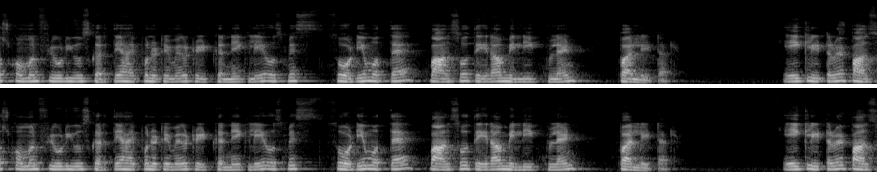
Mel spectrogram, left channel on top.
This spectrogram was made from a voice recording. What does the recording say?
कॉमन फ्लूइड यूज करते हैं हाइपोनेट्रीमिया को ट्रीट करने के लिए, उसमें सोडियम होता है 513 मिली इक्विवेलेंट पर लीटर। 1 लीटर में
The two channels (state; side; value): normal; both; correlation 0.37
